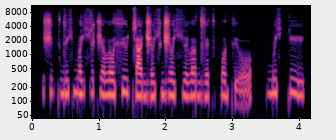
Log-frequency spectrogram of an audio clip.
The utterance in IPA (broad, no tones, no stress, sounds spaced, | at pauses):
ʃ i k d ʏ ç b ɐ j ç ɔ t͡ʃ ɤ l o xʲ u c a d͡ʒ ɔ ç d͡ʒ ɤ ç y l ɤ d͡z ʏ t͡s p ɤ kʲ o̰ | b ə ç k i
